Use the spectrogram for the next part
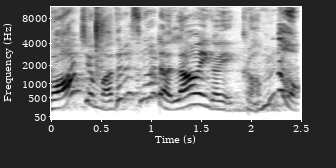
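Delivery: imitating Tamil-accented schoolgirl English. Schoolgirl urging a friend to come play, in a Tamil accent. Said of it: "I was talking like this".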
